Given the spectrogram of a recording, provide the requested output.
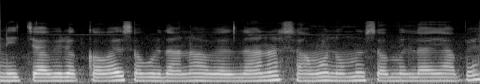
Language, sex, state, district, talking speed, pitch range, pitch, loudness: Hindi, female, Bihar, West Champaran, 175 wpm, 165-175 Hz, 170 Hz, -14 LUFS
